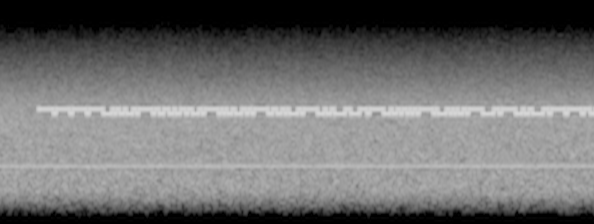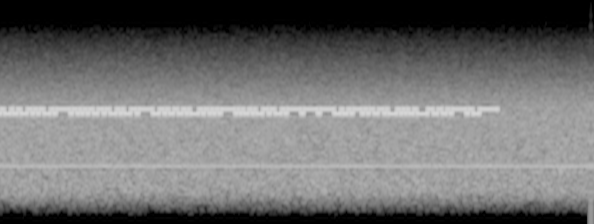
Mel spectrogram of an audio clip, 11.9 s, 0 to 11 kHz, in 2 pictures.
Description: RTTY (45.45 baud, 170 Hz shift), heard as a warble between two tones, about 2200 Hz centre, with radio static and a steady whistle near 770 Hz. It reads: WLASNIE TO JEST TU NAJWAZNIEJSZA KWESTIA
